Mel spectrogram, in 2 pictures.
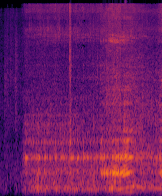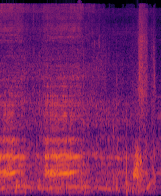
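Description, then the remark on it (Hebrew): A small fishing boat's motor starts up and runs steadily, its engine revving up in several surges before settling into a loud, continuous drone, as the boat sets out to sea from Jisr az-Zarqa at six in the morning in morning mist. “עכשיו, אני, ברגע שאני מניע מנוע, אתה תשב, תתכונן, תהיה מוכן.”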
